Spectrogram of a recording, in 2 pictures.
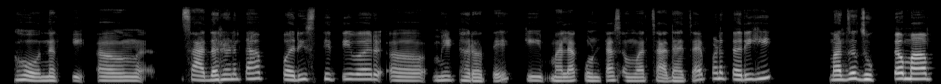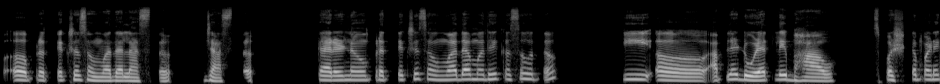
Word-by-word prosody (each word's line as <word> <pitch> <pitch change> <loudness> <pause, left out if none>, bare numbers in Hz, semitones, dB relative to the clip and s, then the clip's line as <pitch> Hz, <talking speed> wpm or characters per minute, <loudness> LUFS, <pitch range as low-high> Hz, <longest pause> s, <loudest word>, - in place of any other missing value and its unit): हो, 205 -5 +1
नक्की. 175 0 -3 0.2
अ, 185 - -3 0.8
साधारणतः 230 +5 0 0.2
परिस्थितीवर 235 +1 -2
अ, 180 -4 -3 0.2
मी 195 +1 -2
ठरवते, 165 -2 -3 0.2
की 180 -1 -2
मला 170 +1 0
कोणता 175 +1 -2
संवाद 170 -3 -4
साधायचा 155 0 -3
आहे 220 - -1
पण 270 +1 -1
तरीही, 240 +6 +1 0.6
माझं 215 +4 +4
झुकतं 230 +3 +3
माप 255 -1 +7 0.2
अ, 205 -1 +5
प्रत्यक्ष 195 +1 -2
संवादाला 175 -3 +2
असतं 155 -1 -3 0.4
जास्त. 155 -5 -2 0.7
कारण 200 0 +4
अ, 200 0 +2
प्रत्यक्ष 210 +3 -3
संवादामध्ये 230 +1 +1
कसं 235 +3 -5
होतं, 245 +2 -3 0.7
की 230 -1 +2
अ, 205 - +3 0.5
आपल्या 235 +6 0
डोळ्यातले 195 +3 +6
भाव 175 -5 +2 0.4
स्पष्टपणे 225 +2 -2
205 Hz, 115 wpm, -25 LUFS, 180-230 Hz, 0.8 s, माप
